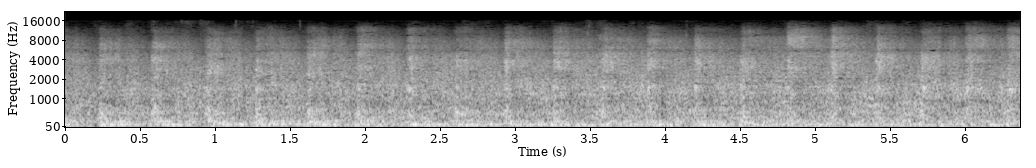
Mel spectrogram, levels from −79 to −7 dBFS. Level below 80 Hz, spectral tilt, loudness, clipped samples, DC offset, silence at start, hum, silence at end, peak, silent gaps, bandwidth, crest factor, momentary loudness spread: -30 dBFS; -3.5 dB/octave; -14 LUFS; under 0.1%; under 0.1%; 0 s; none; 0 s; 0 dBFS; none; 16.5 kHz; 14 dB; 1 LU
